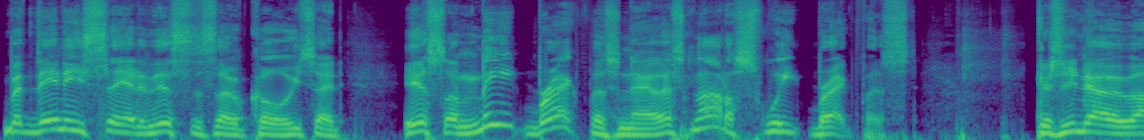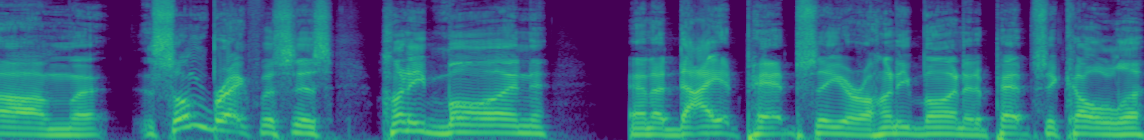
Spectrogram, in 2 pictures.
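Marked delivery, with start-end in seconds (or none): 2.0-4.6 folksy rural country dialect. Retelling what a farm owner told an interviewer: imitating Junior's country dialect. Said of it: "Junior's got this real country dialect".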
